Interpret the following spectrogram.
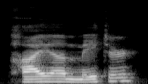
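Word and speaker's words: Piah Mater: band I should have looked up how to pronounce their name before I made this video it's paa Mater p i a h space m a t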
